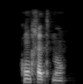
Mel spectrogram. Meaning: concretely, solidly
- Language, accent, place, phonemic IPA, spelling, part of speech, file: French, France, Lyon, /kɔ̃.kʁɛt.mɑ̃/, concrètement, adverb, LL-Q150 (fra)-concrètement.wav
